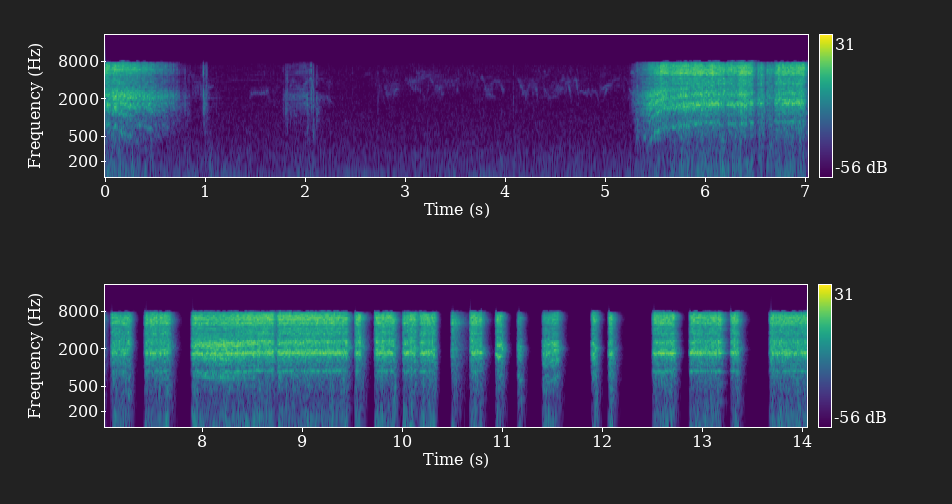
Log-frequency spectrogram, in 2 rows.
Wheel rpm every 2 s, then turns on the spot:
40, 0, 110, 230, 230, 160, 220.
none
